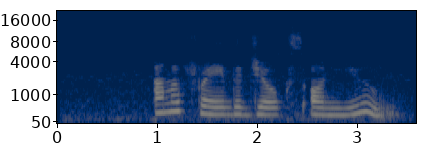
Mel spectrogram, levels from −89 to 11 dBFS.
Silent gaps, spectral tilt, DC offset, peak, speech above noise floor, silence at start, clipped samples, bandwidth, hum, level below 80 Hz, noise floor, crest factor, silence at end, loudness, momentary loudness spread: none; -5.5 dB/octave; under 0.1%; -28 dBFS; 29 dB; 0.95 s; under 0.1%; 13.5 kHz; none; -84 dBFS; -74 dBFS; 18 dB; 0.2 s; -45 LUFS; 6 LU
